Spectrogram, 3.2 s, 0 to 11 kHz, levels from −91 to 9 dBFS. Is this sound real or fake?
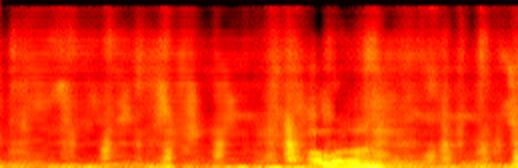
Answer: fake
